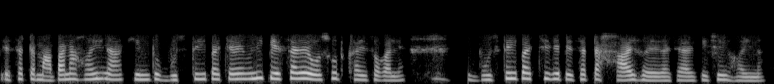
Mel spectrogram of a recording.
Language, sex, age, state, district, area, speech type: Bengali, female, 60+, West Bengal, Jhargram, rural, conversation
